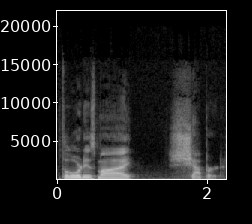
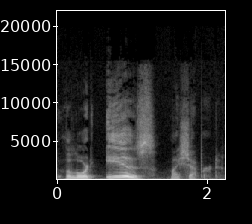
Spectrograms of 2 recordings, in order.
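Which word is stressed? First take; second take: shepherd; is. First: The stress is on the word shepherd. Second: The stress is on the word is.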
